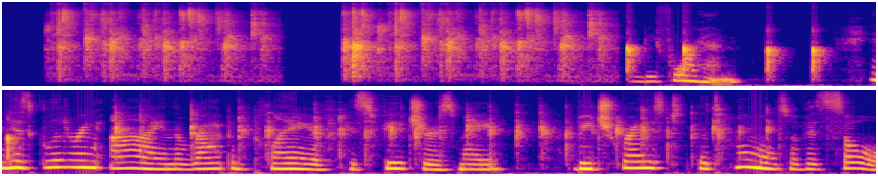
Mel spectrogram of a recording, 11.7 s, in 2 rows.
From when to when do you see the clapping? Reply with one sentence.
You can hear the clapping from 0.2 to 6.0 s and from 6.5 to 10.9 s.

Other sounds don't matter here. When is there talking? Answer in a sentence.
The talking can be heard from 4.2 to 5.0 s and from 5.8 to 11.6 s.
